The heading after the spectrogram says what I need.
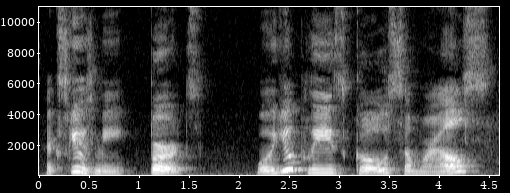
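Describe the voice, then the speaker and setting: A woman's voice: fairly low pitch, sing-song, slow, pitched below the performer's own voice. A woman voicing an anxious, easily alarmed male elephant with dramatic, emphatic delivery in a children's picture book. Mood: pleading.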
